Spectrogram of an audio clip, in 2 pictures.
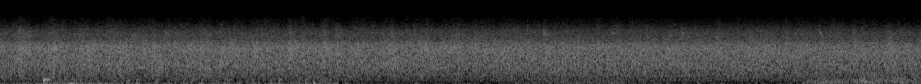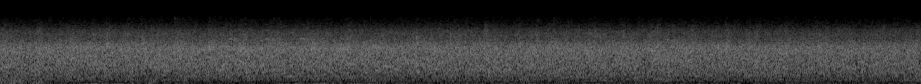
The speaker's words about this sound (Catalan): Jo no recordo un minut més atronador que este. Roda el baló i la gent està aplaudint, eh?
